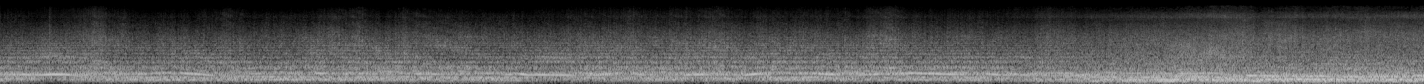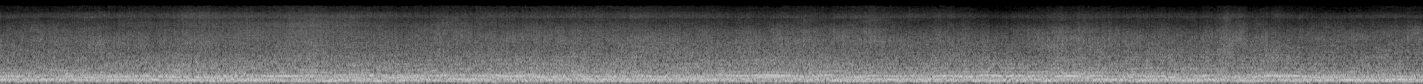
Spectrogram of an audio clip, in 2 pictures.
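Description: Winged sprintcars' V8 engines running hard around a dirt oval, their pitch wavering up and down as the cars throttle through the turns. About ten seconds in the sound gets louder and lower-pitched and stays that way.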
